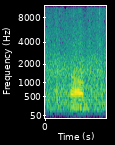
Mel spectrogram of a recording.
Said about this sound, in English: It's a rainy night. It came up quick. It's kind of like one of those storms you don't expect. I just want to give you a little bit of rain sound.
